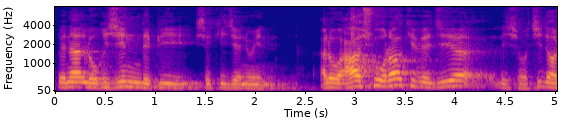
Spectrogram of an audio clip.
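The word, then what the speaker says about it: عاشوراء: depis ce qui alors asoura qui veut dire sorti dans le motarin qui veut dire 10A Alif Shin W avec RA Alif Hamza donc asou trois longues syllabes ASA qui veut dire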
